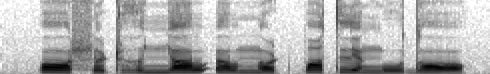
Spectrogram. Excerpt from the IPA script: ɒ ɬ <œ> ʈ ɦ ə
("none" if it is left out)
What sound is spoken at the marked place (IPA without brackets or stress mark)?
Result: œ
